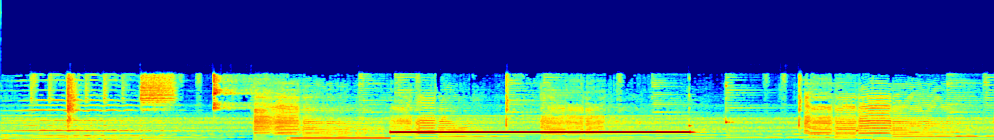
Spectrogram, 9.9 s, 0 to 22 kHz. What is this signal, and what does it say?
Two-tone page, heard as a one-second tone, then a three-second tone, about 400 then 1290 Hz, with a squelch burst at the end and room echo.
